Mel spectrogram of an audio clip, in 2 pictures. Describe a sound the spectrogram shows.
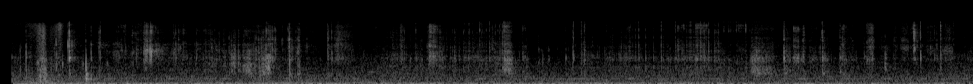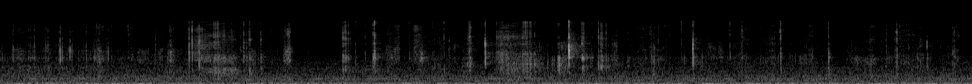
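Fingers tap and press on plastic, with soft clicks.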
